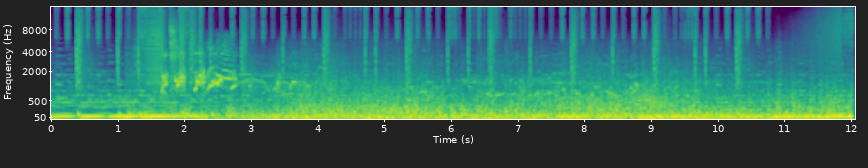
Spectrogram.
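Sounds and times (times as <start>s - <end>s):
music playing: 0.0s - 12.0s
roller coaster train rumbling: 1.2s - 12.0s
wind rushing over microphone: 1.2s - 12.0s.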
